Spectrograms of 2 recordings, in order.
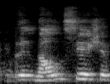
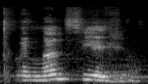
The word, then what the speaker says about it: pronunciation: Though there's an O, you don't say pronunciation, but pronunciation.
